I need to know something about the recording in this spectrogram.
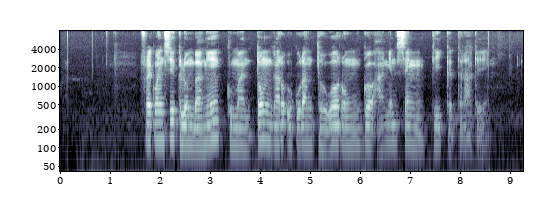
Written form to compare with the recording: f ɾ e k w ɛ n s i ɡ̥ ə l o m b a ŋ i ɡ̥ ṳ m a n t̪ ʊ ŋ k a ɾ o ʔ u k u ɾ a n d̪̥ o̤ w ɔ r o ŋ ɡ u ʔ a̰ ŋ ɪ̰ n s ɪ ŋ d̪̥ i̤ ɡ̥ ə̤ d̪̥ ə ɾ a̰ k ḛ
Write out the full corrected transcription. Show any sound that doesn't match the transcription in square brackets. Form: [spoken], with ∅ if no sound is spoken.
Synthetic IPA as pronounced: f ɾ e k w ɛ n s i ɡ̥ ə l o m b a ŋ [e] ɡ̥ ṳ m a n t̪ ʊ ŋ k a ɾ o ʔ u k u ɾ a n d̪̥ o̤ w ɔ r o ŋ ɡ [ɔ] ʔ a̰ ŋ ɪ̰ n s ɪ ŋ d̪̥ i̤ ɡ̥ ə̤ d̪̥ ə ɾ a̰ k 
